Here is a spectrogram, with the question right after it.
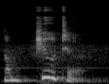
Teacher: Pew is louder than any other syllable. It has a change of in pitch from the syllables coming before and afterwards.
